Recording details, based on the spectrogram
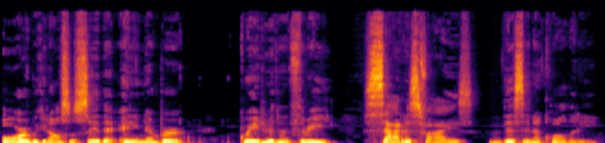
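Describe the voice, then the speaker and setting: A woman teacher explaining a math lesson step by step, her voice raspy and hoarse from being sick. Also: fairly low pitch, lively intonation, normal speed, darkish tone. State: hoarse from illness.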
